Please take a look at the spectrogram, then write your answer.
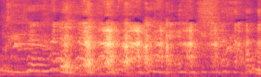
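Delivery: loud high laugh; real burst of laughter. Real, not acted. Speaker with Ray, cracking up out loud. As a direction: break into a big laugh. Laughing at own slow talk.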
